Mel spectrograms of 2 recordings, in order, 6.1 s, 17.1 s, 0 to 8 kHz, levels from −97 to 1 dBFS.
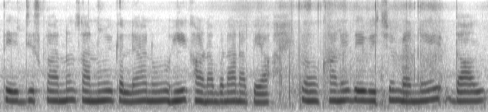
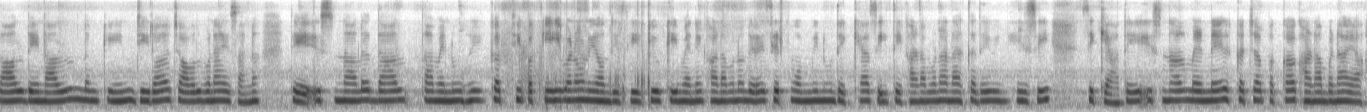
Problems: background sounds at intervals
